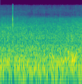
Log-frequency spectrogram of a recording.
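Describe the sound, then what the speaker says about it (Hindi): Water carrying fresh cow dung and cow urine flows steadily into a farm pond, a continuous soft rushing and gurgling heard alone at moderate distance. "ये गोबर और गोमूत्र पानी के द्वारा तालाब में जा रहा है"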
